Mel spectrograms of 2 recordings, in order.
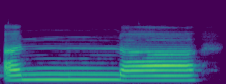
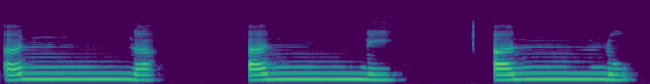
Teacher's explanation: An, like the above palate, right? Tip of the tongue touches the above palate, and so the tongue just keeps on touching the above palate for a second or two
